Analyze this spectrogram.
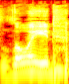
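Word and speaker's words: Loid: where um i think his name is lloyd but it's spelled l-o-i-d which is very interesting spelling of lloyd um is about to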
